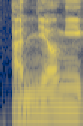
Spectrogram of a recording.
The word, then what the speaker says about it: 안녕히: And in terms of pronunciation, again, here in he is barely audible in natural speech. So it's 안녕히 가세요.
